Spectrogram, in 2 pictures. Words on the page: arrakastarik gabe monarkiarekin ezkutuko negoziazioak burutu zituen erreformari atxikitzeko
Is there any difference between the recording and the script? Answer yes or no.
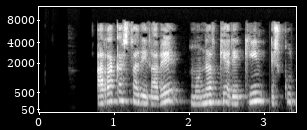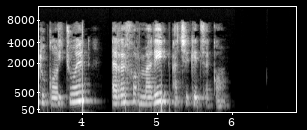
yes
